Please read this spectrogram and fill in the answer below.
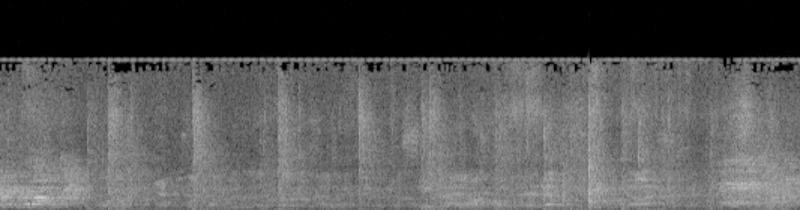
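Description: Voices of players talking across a large, echoing indoor training hall, with scattered sharp knocks of baseballs; the loudest single crack comes about six seconds in.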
